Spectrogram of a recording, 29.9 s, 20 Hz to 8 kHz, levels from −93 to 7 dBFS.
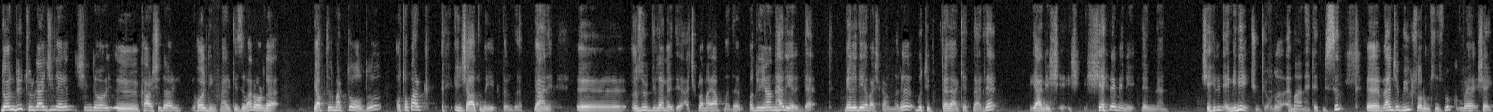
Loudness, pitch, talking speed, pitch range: -21 LUFS, 160 Hz, 95 wpm, 135-190 Hz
